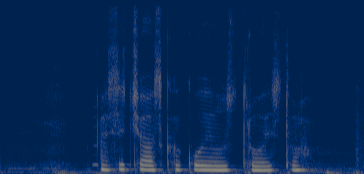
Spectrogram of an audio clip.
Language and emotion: Russian, neutral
